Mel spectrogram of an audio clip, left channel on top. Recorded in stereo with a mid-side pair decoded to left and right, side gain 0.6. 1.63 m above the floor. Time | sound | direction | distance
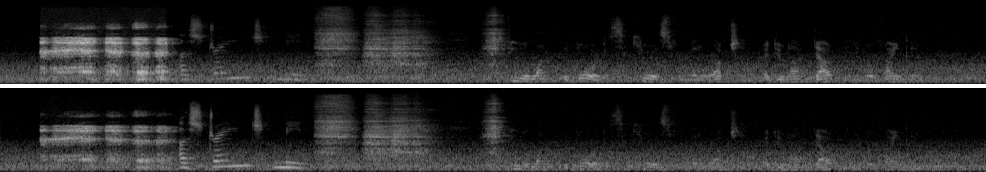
0.4 | laughter | 35° left | 2 m
1.8 | a woman speaking | 45° right | 1.7 m
3.1 | breathing | 25° right | 7.5 m
5.1 | a man speaking | 30° left | 2.5 m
